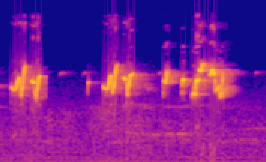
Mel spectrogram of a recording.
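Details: Master recording of a Kutilang emas mata putih bulbul for training cage songbirds: bright, liquid, rising and falling whistled notes in three quick bursts, with a short pip between.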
